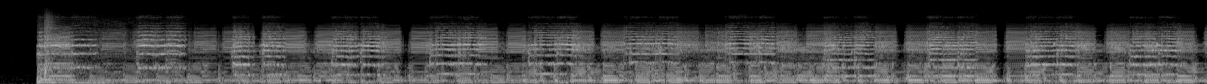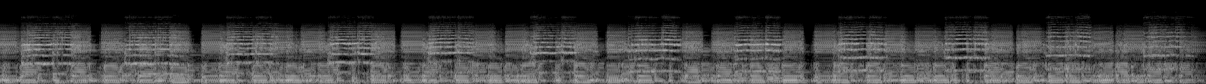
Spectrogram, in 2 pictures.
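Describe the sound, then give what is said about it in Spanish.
Dense, loud guitar-driven music: two syncopated rhythm guitars play choppy stabs with regular short breaks, supporting a lead guitar climbing steadily upward on a whole-tone scale an octave from G to G, continuous throughout with no voices. “dos guitarras sincopadas apoyan la guitarra solista a medida que asciende.”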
